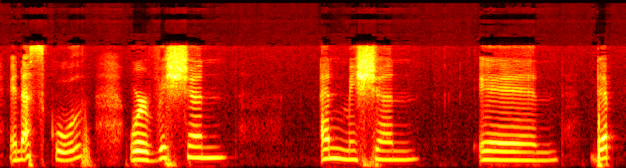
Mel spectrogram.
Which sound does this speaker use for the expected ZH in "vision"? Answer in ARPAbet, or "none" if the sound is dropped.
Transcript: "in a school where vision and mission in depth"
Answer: SH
